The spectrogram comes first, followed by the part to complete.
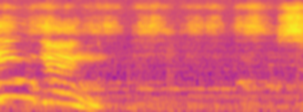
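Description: An anime character's voice calling out a short line from the episode, high and sweeping in pitch, ending about three quarters of a second in; the rest is quiet.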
